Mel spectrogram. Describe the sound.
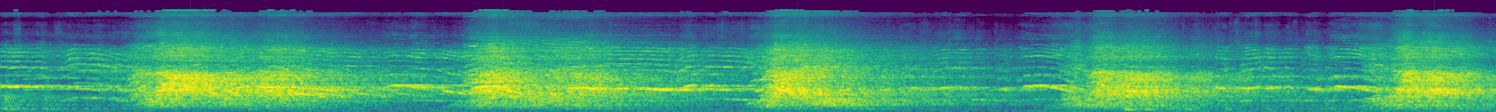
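A crowd at a religious gathering shouts a devotional slogan in unison: five loud, rhythmic chanted bursts of many voices, each rising and falling in a wave about three seconds apart.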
